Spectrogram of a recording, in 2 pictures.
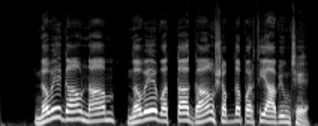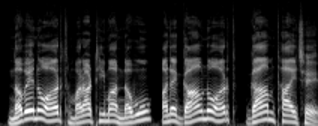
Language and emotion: Gujarati, neutral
